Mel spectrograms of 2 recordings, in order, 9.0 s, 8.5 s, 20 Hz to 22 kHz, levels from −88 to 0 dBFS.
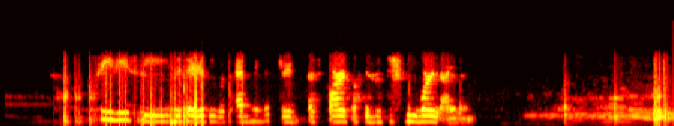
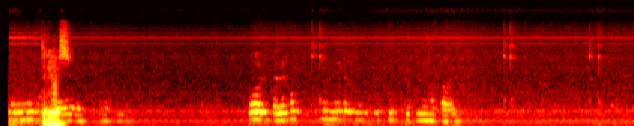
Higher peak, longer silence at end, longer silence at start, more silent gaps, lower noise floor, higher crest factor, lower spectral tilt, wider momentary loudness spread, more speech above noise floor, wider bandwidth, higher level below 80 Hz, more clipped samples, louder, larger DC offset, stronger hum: about the same, -2 dBFS vs -2 dBFS; second, 0 s vs 0.45 s; first, 0.85 s vs 0.1 s; neither; first, -77 dBFS vs -49 dBFS; about the same, 22 dB vs 20 dB; first, -9 dB/octave vs -7 dB/octave; second, 19 LU vs 28 LU; first, 55 dB vs 31 dB; second, 4.2 kHz vs 9.6 kHz; about the same, -52 dBFS vs -54 dBFS; neither; about the same, -22 LUFS vs -20 LUFS; neither; neither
